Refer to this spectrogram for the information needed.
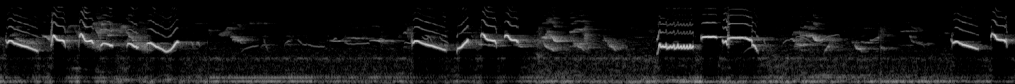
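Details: Oriental magpie-robin (kacer) singing eagerly in gacor style after a single lure sound ended its silence. Clear whistled phrases of swooping and dipping notes come in three bursts over a low steady hum.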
